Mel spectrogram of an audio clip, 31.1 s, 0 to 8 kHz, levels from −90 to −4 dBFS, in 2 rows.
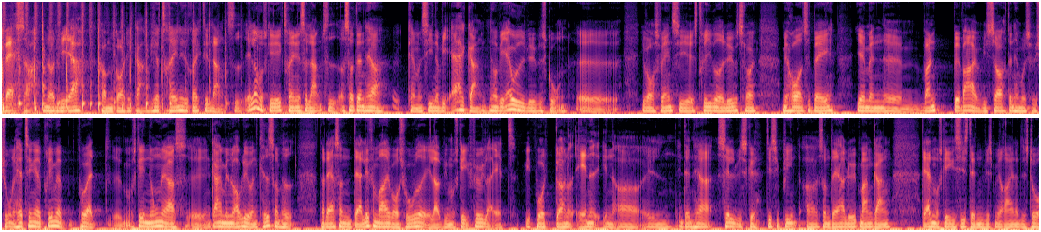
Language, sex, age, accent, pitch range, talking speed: Danish, male, 30-49, native, 85-100 Hz, 235 wpm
